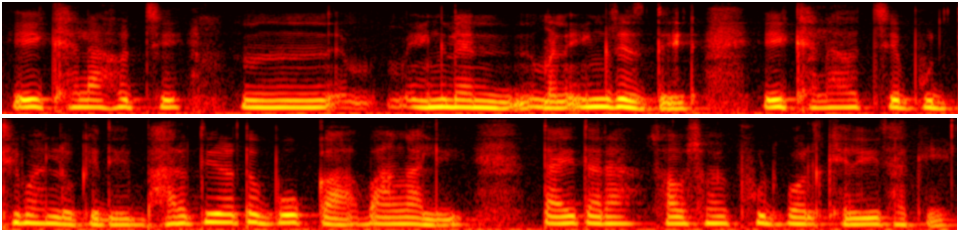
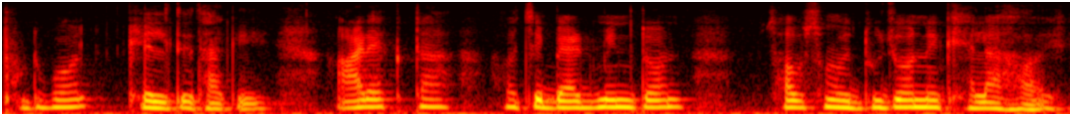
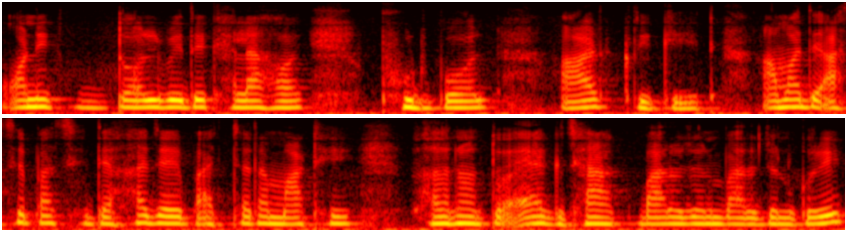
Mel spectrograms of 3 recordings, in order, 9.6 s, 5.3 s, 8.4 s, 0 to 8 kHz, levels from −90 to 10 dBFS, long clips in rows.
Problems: none marked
